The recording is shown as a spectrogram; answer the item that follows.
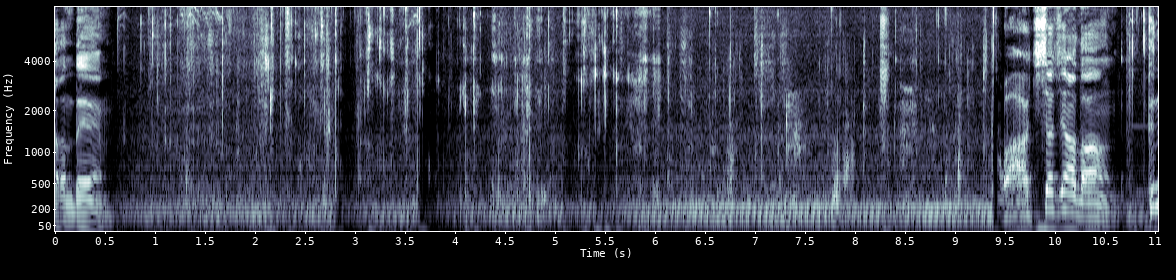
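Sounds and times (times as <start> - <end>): biting and chewing donut: 0.6 - 11.0
drinking milk: 0.9 - 9.5.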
